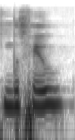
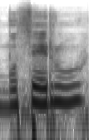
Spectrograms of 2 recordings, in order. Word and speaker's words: Mutheu: My name at that particular time was Mutheu. And I knew Kamba very well. That was my first language. But when I went to Meru, people are mispronouncing my name to Mutheru something, you know.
